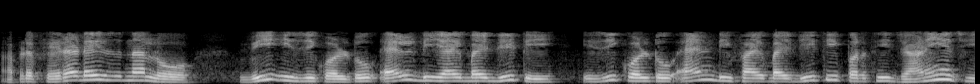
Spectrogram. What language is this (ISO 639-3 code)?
guj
